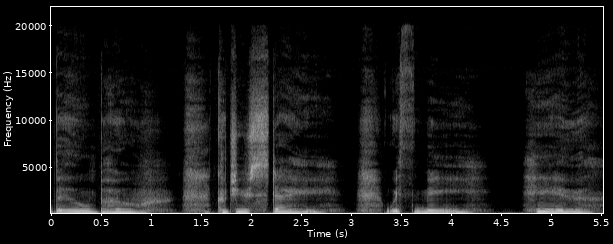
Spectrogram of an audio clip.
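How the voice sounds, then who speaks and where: A woman voicing a lovestruck male dwarf king in a storybook, with a gruff tenderness and breathy murmurs. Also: on the low side, drawn-out words, mellow, no room sound, clean studio sound, exaggerated voice. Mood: breathless longing.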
